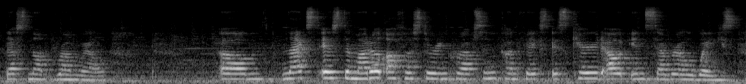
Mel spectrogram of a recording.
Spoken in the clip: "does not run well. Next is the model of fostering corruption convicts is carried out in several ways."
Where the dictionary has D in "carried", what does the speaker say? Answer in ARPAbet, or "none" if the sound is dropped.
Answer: D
